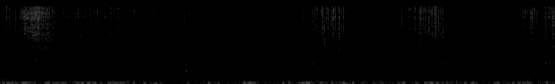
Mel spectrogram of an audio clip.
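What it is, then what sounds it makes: Woven plastic mesh bag being scratched. Long nails scratch the lower edge of a flat, empty yellow woven plastic mesh tote bag lying on carpet; the hands are briefly out of frame at the start. Bright, raspy scratching comes in repeated bursts of strokes, separated by quieter stretches, over a faint low rumble.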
